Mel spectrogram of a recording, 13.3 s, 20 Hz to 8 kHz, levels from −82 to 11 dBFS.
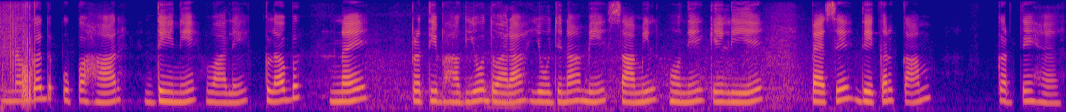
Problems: none marked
